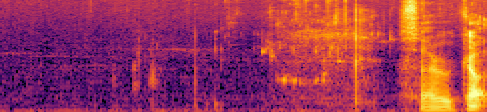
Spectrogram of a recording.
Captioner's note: liquid hitting glass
